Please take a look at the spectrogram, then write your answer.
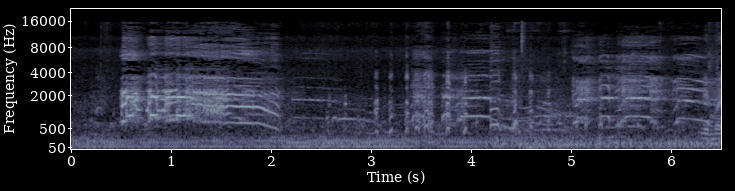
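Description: A nine-month-old white hatch bullstag gamefowl rooster crows loudly and close, with a long strained call followed by further crowing and clucking over a low farmyard rumble.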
